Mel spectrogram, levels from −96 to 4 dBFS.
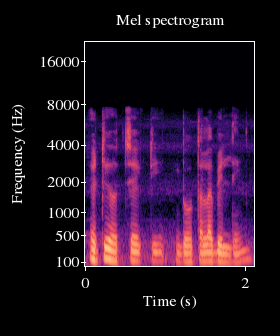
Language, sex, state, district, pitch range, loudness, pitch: Bengali, male, West Bengal, Cooch Behar, 110-125 Hz, -18 LUFS, 115 Hz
